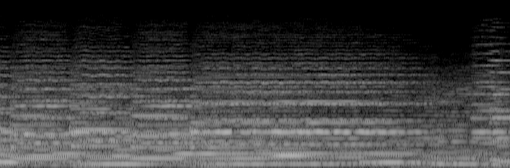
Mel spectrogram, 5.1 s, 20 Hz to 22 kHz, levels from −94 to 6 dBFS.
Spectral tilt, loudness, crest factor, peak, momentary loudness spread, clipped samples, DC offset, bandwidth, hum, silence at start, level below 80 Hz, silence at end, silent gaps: -7 dB/octave; -32 LUFS; 14 dB; -18 dBFS; 8 LU; under 0.1%; under 0.1%; 12 kHz; none; 0 s; -60 dBFS; 0 s; none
